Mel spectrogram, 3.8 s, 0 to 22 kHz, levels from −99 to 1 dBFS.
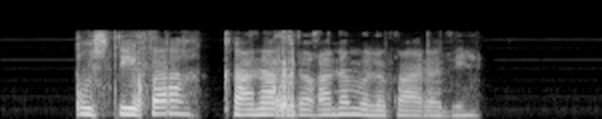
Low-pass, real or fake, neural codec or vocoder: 7.2 kHz; fake; vocoder, 22.05 kHz, 80 mel bands, HiFi-GAN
